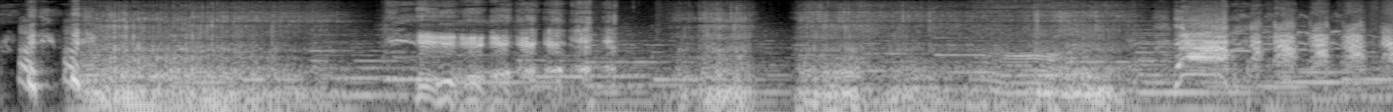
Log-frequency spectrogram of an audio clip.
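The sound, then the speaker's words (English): Loud, raspy snoring in long drawn-out breaths, each exhale breaking into a gleeful, sinister cackle. A voice performs the snores and laughter of a character sleeping on a couch, in a slow repeating rhythm. “And one of the gags is him sleeping on their couch and he's snoring and cackling evilly when he exhales.”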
